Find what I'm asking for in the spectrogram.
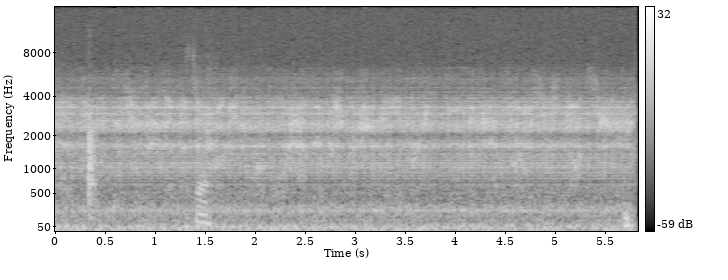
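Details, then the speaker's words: Crosley Model F-5 tube radio warming up with an alternate tube fitted, while a hum fault is being chased. Steady hissy, garbled output with a harsh upper-mid band and no clear program: garbled distorted audio, cause not yet found. "It's really weird. I can get the camera to focus on it. It's very odd construction inside. It's garbling away."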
